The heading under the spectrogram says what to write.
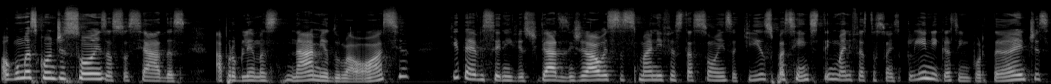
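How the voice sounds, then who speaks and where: A woman with an unremarkable speaking voice, a medium pitch, lively intonation, and a moderate pace on a very clean recording with a silent background. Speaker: lecturer in laboratory hematology. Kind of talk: conference lecture. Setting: conference stage with audience.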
